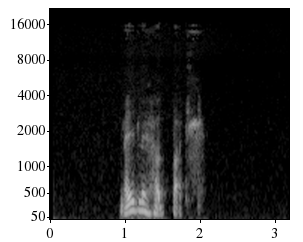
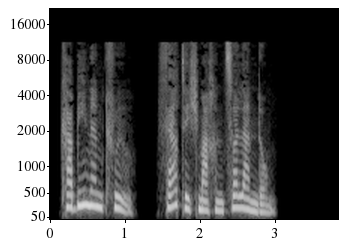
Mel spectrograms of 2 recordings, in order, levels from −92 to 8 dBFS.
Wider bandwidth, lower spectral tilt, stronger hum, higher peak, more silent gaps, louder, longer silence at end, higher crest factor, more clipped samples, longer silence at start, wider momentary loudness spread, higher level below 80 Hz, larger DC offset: first, 16.5 kHz vs 12 kHz; first, -9.5 dB/octave vs -6 dB/octave; neither; second, -10 dBFS vs -4 dBFS; neither; second, -29 LUFS vs -18 LUFS; first, 1.15 s vs 0.85 s; first, 22 dB vs 16 dB; neither; first, 0.95 s vs 0.15 s; about the same, 13 LU vs 12 LU; about the same, -62 dBFS vs -66 dBFS; neither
